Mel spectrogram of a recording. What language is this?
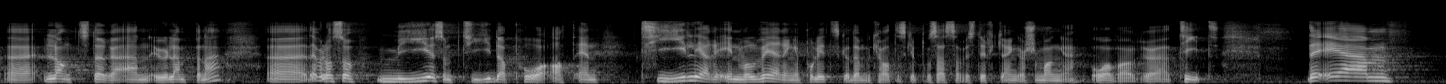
Norwegian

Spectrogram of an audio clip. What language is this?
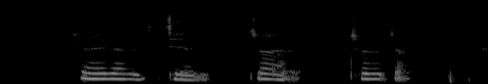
Chinese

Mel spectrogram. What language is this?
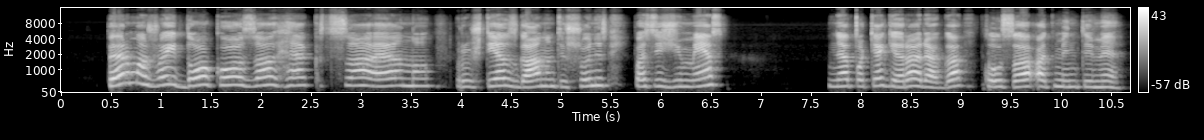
Lithuanian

